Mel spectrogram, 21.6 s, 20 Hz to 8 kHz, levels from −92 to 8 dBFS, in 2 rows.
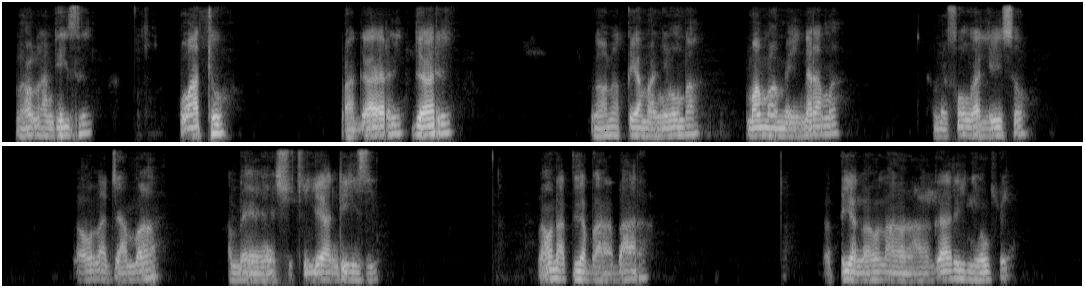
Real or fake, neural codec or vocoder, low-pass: fake; codec, 24 kHz, 1.5 kbps, HILCodec; 7.2 kHz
